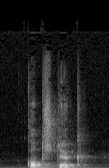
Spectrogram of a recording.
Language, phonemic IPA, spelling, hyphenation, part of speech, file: Dutch, /ˈkɔp.stʏk/, kopstuk, kop‧stuk, noun, Nl-kopstuk.ogg
- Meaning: 1. chief, leader 2. protagonist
